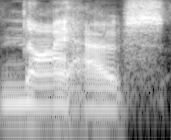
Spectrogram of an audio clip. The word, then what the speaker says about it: Neuhaus: He speaks German. It's pronounced Neuhaus.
